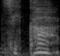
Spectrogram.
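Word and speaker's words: 地下: 같아요 발음도 완전 착해요 땅지 자는 치 그죠 그대로 치 하자가 카 그래서 지하 그러면 일단은 지카 이렇게 하시면 돼요 되셨어 그죠 지하 1층이 다름 치카 이까이 이렇게 해서 같이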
